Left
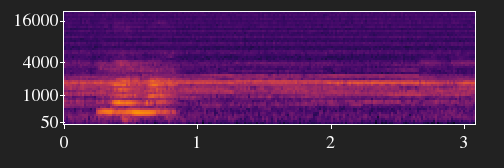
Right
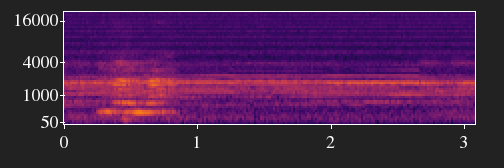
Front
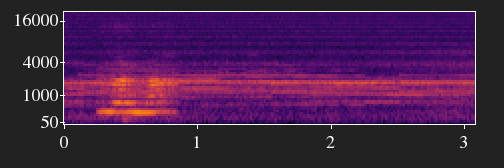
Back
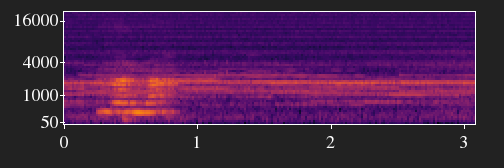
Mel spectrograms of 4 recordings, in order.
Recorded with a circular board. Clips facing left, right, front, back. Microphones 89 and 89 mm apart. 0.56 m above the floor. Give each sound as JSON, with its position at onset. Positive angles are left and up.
{"t": 0.2, "sound": "a child speaking", "azimuth_deg": 90, "distance_m": 0.6}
